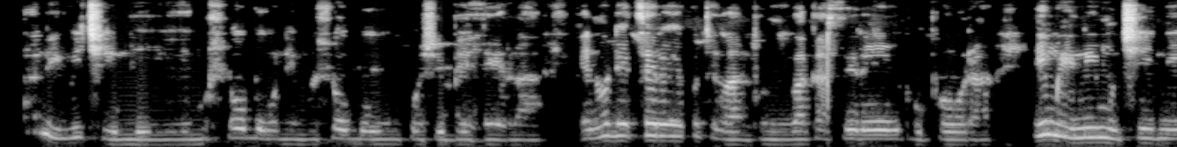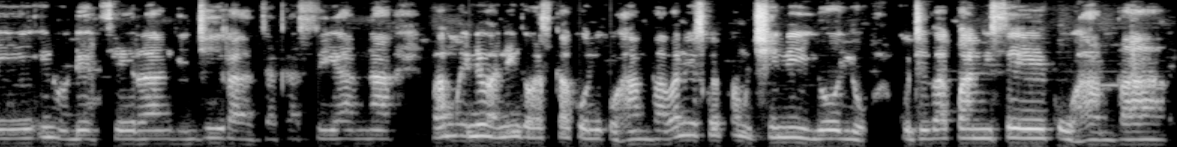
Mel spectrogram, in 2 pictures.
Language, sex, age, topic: Ndau, male, 18-24, health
